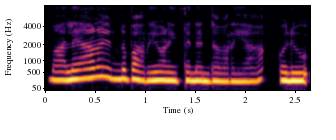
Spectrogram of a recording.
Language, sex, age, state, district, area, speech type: Malayalam, female, 18-30, Kerala, Wayanad, rural, spontaneous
